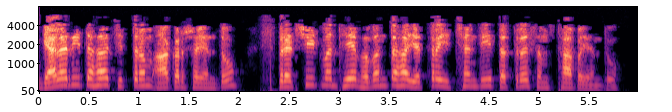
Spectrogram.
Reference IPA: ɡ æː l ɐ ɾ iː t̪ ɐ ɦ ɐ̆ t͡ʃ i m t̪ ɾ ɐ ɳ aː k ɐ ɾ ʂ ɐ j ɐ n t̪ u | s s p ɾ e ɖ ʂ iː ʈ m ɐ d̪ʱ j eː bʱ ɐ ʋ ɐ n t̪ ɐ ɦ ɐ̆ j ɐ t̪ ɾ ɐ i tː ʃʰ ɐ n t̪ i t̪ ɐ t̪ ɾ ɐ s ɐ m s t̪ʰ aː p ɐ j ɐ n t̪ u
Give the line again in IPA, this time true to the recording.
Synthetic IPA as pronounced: ɡ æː l ɐ ɾ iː t̪ ɐ ɦ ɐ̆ t͡ʃ i t̪ ɾ ɐ m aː k ɐ ɾ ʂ ɐ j ɐ n t̪ u | s s p ɾ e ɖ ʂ iː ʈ m ɐ d̪ʱ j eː bʱ ɐ ʋ ɐ n t̪ ɐ ɦ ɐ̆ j ɐ t̪ ɾ ɐ i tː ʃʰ ɐ n t̪ i t̪ ɐ t̪ ɾ ɐ s ɐ m s t̪ʰ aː p ɐ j ɐ n t̪ u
